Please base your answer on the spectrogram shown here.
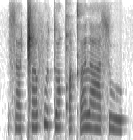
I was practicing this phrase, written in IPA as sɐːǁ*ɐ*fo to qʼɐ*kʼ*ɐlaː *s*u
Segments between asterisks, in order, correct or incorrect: correct, correct, correct

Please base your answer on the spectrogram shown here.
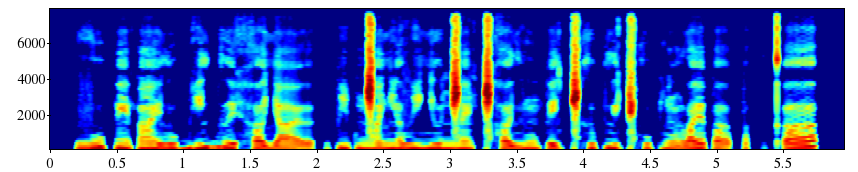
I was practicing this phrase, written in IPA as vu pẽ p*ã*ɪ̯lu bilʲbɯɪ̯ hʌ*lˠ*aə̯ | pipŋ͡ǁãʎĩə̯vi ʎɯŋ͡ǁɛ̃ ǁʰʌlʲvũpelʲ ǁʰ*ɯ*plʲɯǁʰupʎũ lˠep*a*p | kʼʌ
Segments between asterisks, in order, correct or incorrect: correct, incorrect: ʎ, correct, incorrect: ʌ

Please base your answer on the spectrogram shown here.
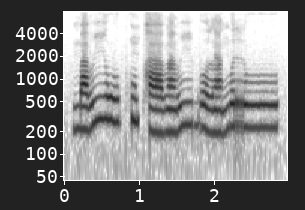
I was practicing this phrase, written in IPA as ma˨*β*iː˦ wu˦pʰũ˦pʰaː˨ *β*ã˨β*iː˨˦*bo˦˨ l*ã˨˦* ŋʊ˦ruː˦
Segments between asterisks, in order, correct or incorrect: correct, correct, incorrect: iː˦, incorrect: ã˨

